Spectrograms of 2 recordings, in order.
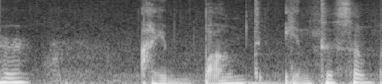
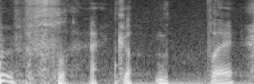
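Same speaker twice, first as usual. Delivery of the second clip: slow, breath-starved laughing words; real laughter; 4 dB quieter than usual. Real, not acted. Streamer reading chat's verdict on the fumble, helpless laughter. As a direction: read it out while cracking up.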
